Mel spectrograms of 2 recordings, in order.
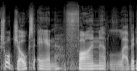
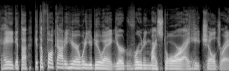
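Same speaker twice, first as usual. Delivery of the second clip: half-hearted, put-on grumpy shopkeeper yelling. Retelling a film scene where a store owner yells at kids: imitating a yelling store owner. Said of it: "he's just yelling at these kids".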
